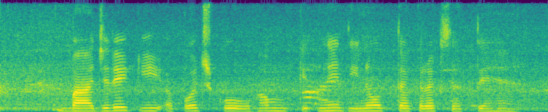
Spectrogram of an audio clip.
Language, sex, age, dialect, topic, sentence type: Hindi, female, 25-30, Marwari Dhudhari, agriculture, question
